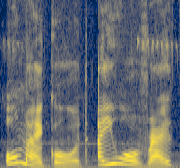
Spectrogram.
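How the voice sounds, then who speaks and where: A woman voicing a concerned young female classmate, firing off quick, anxious questions. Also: fairly high pitch, very animated, a little mellow, a little hiss or hum. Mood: worried.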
